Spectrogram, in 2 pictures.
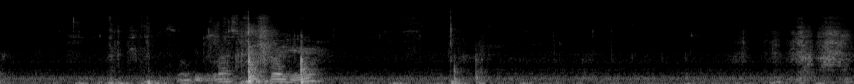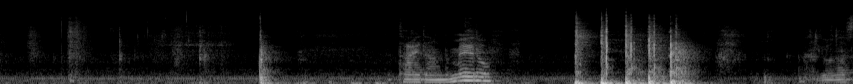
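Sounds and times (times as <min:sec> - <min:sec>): knife scraping cutting board: 0:00.7 - 0:03.0, 0:07.3 - 0:09.5, 0:15.7 - 0:16.7.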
